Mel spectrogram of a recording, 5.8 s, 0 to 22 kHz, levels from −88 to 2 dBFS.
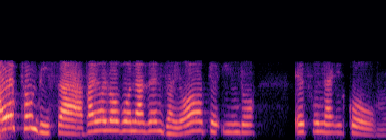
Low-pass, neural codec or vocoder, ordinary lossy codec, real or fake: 3.6 kHz; codec, 16 kHz, 1.1 kbps, Voila-Tokenizer; none; fake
